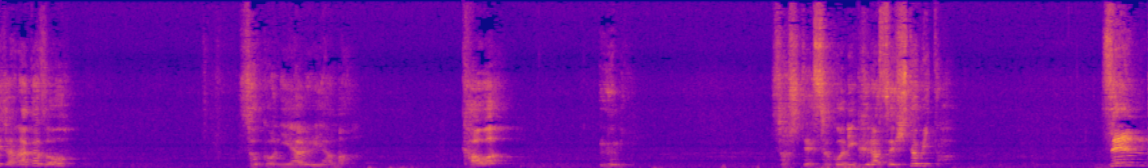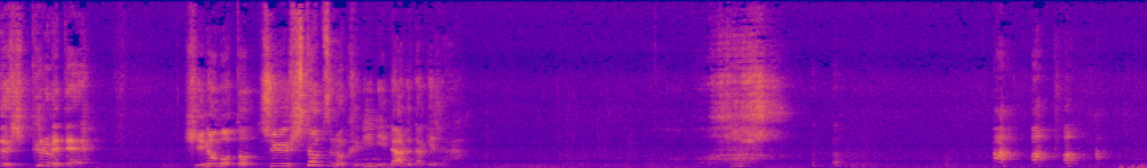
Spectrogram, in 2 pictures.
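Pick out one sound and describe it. A man speaks with animation in a room with a slight echo, pausing between phrases.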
